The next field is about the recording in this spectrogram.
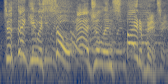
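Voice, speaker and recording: Shrill, excitable tournament announcer. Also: male voice, brisk, exaggerated voice. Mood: amazed. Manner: exclamatory, showy, breathless patter. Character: excitable, flabbergasted male martial arts tournament announcer. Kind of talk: anime game ringside commentary.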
